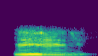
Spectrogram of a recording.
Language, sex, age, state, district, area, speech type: Maithili, male, 30-45, Bihar, Supaul, rural, conversation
